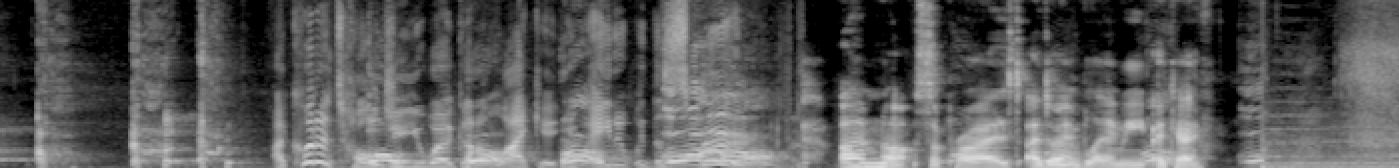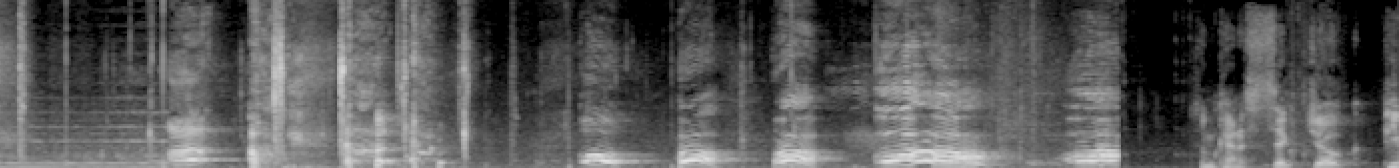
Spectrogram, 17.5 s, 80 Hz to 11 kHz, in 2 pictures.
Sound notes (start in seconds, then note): 9.6 gagging and groaning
